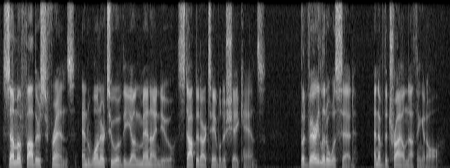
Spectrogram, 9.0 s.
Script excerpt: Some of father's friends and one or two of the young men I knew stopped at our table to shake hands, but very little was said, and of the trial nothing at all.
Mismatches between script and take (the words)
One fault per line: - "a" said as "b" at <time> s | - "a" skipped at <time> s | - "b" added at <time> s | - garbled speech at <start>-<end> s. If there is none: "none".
none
